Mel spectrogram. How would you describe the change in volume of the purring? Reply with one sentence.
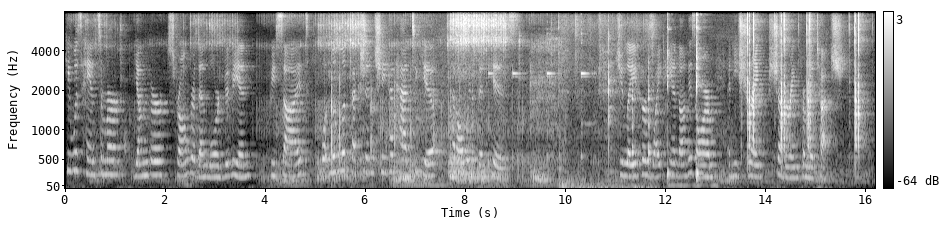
The loudness of the purring goes up, then down.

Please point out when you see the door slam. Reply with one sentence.
You can hear the door slam from 2.1 to 2.6 s and from 9.7 to 10.1 s.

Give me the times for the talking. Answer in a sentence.
The talking can be heard from 0.0 to 9.1 s and from 11.0 to 15.6 s.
